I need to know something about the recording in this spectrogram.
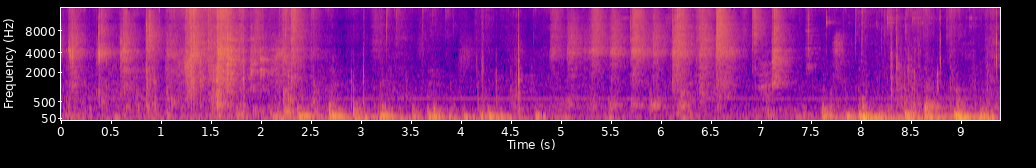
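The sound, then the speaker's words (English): Puppies scramble up a staircase, their paws making rapid, irregular thumps and clicks, with scuffling in between and no one talking. “We are going to go upstairs, and I'm going to let my puppies come with me today because it's a chill day.”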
